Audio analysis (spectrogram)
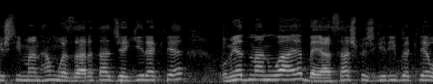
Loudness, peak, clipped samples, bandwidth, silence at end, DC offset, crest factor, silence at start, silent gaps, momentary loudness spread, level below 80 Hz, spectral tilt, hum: -32 LUFS; -14 dBFS; under 0.1%; 11.5 kHz; 0 s; under 0.1%; 18 dB; 0 s; none; 7 LU; -58 dBFS; -5 dB/octave; none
